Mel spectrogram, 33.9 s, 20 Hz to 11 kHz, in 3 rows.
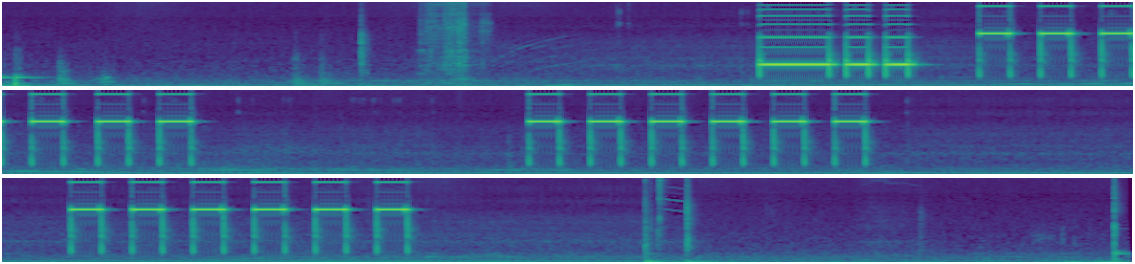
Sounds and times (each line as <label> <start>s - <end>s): laptop malfunction beeps 7.6s - 9.2s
